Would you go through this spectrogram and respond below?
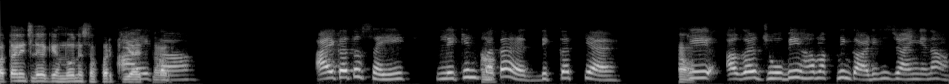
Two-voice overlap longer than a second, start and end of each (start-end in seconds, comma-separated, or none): none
